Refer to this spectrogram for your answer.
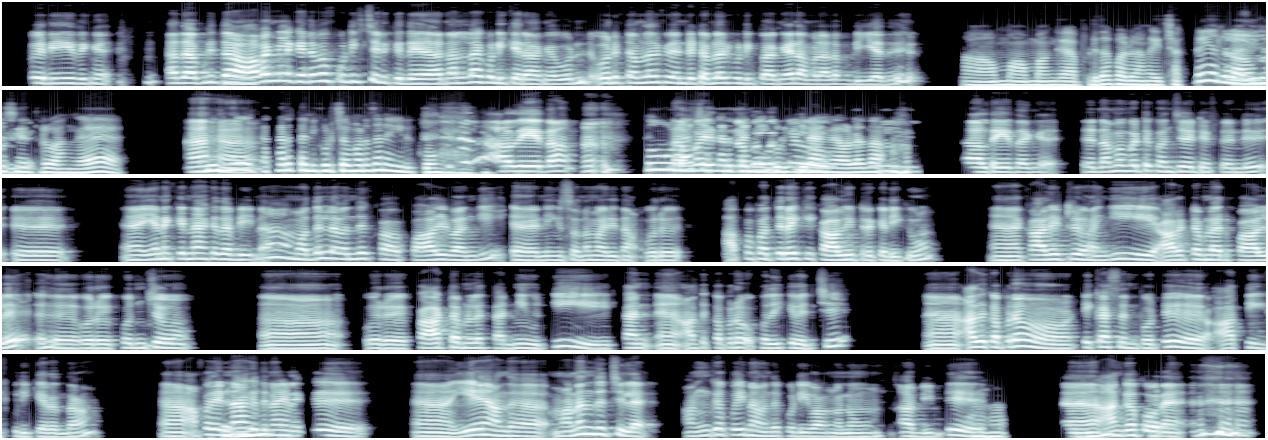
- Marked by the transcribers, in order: tapping; laughing while speaking: "அதேதான்"; other noise; chuckle; in English: "டிஃப்ரெண்டு"; drawn out: "அ"; in English: "டிக்காசன்"; other background noise; chuckle
- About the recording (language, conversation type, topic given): Tamil, podcast, காபி அல்லது தேன் பற்றிய உங்களுடைய ஒரு நினைவுக் கதையைப் பகிர முடியுமா?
